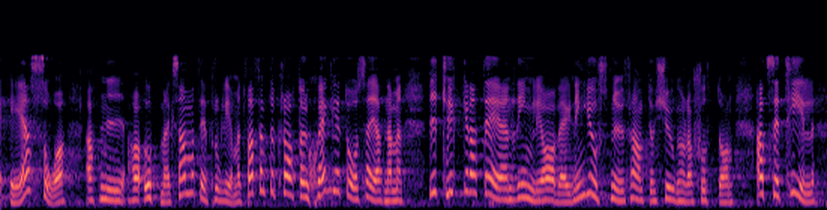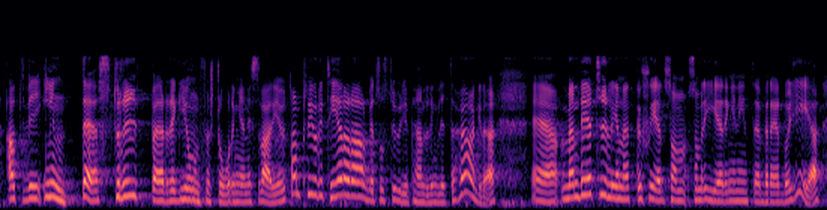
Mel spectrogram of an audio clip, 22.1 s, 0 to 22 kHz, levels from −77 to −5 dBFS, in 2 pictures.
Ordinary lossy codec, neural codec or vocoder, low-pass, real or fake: none; vocoder, 44.1 kHz, 128 mel bands every 256 samples, BigVGAN v2; 7.2 kHz; fake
